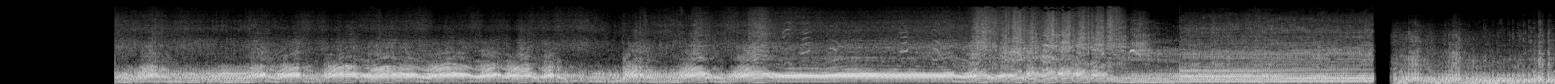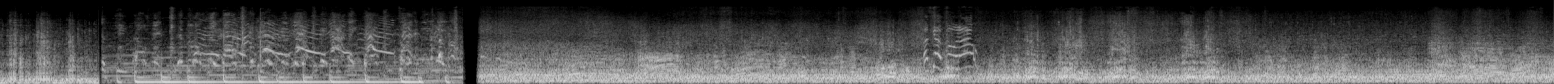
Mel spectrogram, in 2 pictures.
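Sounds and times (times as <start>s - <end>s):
atv engine revving: 1.2s - 16.6s, 18.9s - 31.0s.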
